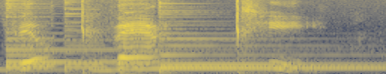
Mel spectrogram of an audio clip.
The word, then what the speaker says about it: Phil Van Tee: go ahead and start and his name is Phil Van T you hi pH line you pronounced it right at everything oh I'm so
